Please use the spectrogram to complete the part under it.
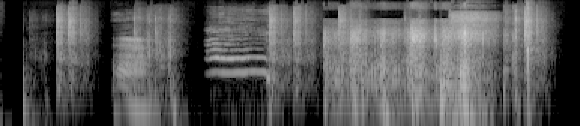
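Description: A Minecraft cat meows in a desert-only hardcore world, a short clear meow amid game thuds and clicks, with several separate in-game sound effects and brief bursts of noise.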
